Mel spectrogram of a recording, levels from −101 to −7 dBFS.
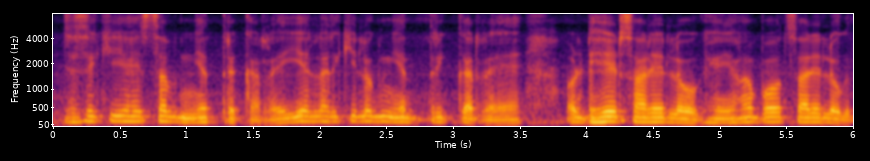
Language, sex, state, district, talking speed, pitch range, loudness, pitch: Hindi, male, Bihar, Begusarai, 250 wpm, 110-135 Hz, -25 LUFS, 120 Hz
